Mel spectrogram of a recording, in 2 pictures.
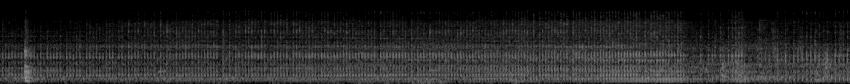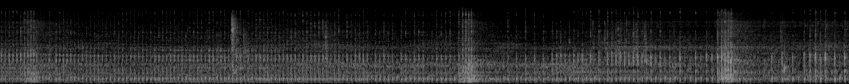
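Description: OS 120 Surpass four-stroke glow engine of a large radio-controlled Gee Bee R2 model plane running steadily at low throttle while taxiing, a little quieter after about seven seconds. A few short, sharp knocks stand out over it.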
